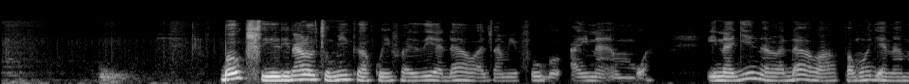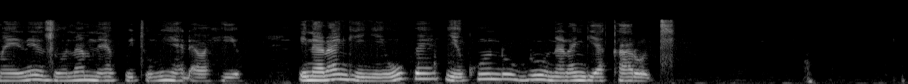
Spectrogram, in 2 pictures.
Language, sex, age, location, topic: Swahili, female, 25-35, Dar es Salaam, agriculture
